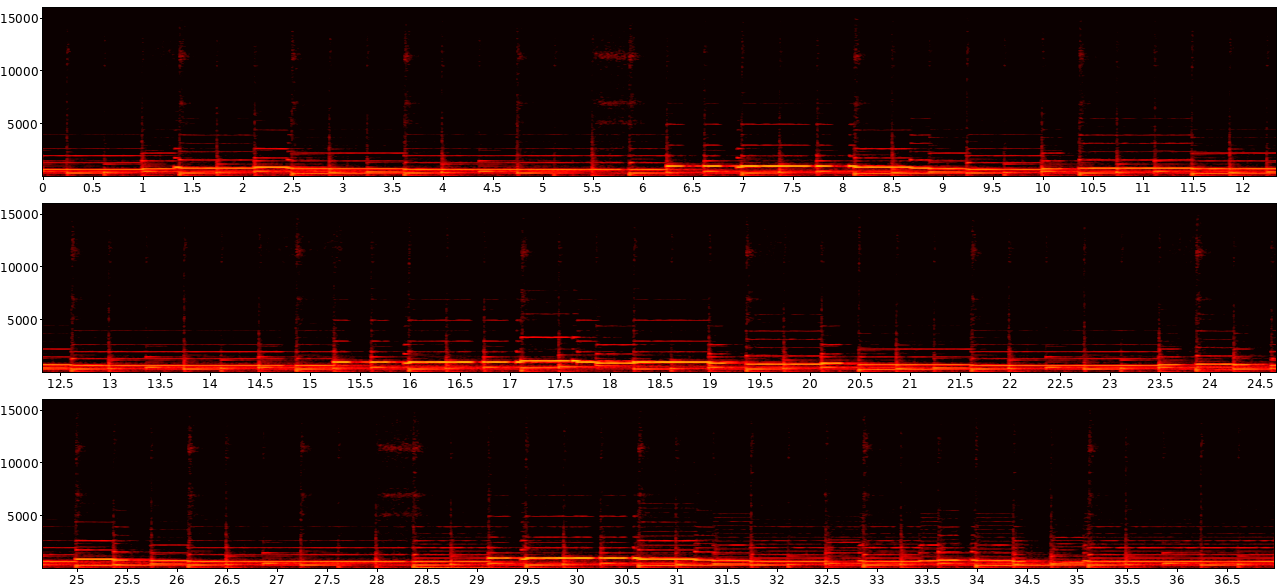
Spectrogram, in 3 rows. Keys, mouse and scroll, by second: 6.1 ctrl+z, 17.8 ctrl+z, 20.3 ctrl+z, 23.9 ctrl+z, 26.4 ctrl+shift+z, 33.9 ctrl+z.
